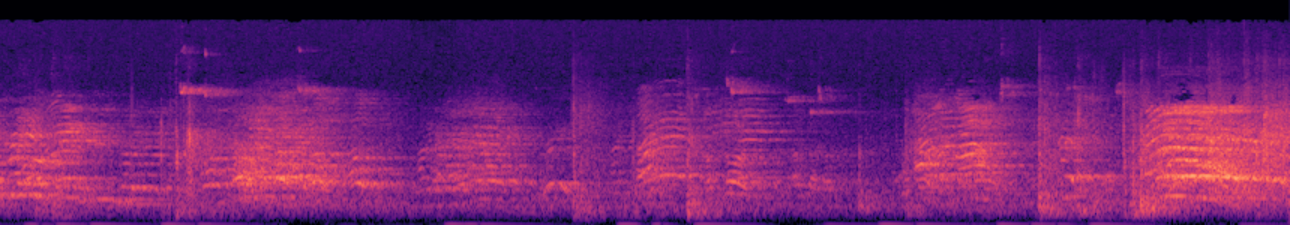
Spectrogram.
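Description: Volleyball rally in a gymnasium: players calling out, sneakers squeaking on the hardwood floor and the ball being struck, all echoing in the hall. Voices swell loudly near the end.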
